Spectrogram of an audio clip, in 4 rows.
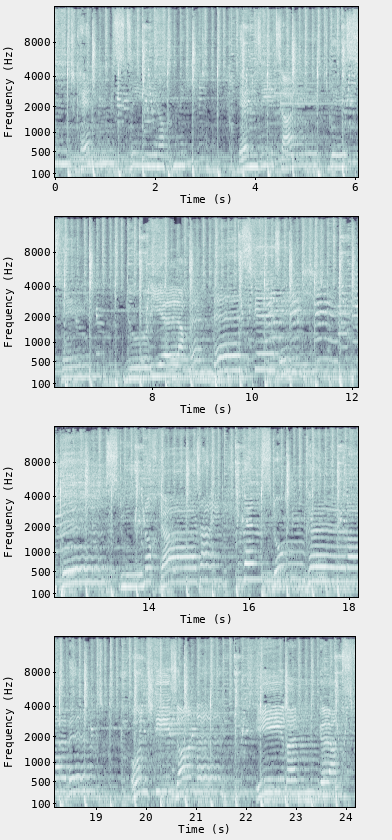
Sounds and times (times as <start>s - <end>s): Music: 0.0s - 24.1s.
